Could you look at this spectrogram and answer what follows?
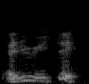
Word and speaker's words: luit: Parce que, comme il a dit, si night vient de nuit, eh bien light vient de lui, L-U-I-T, qui doit se prononcer luit, luit.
